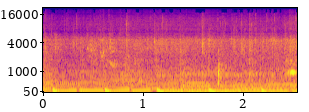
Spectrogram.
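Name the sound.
green chilies and onions sizzling in hot pan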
